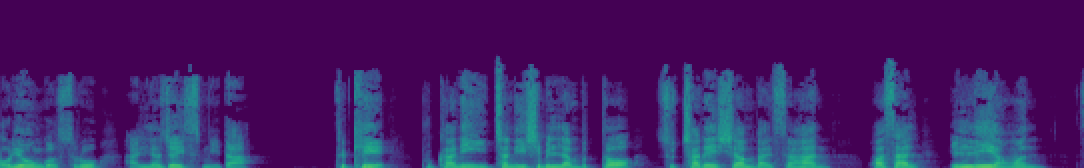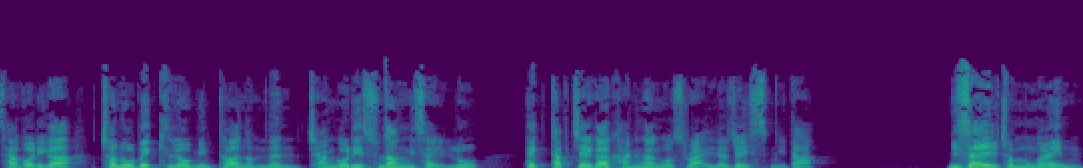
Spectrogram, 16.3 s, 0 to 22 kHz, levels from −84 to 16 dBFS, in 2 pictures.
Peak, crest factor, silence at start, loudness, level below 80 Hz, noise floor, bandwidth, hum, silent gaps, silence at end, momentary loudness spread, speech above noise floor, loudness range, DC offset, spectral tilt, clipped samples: -4 dBFS; 18 dB; 0 s; -22 LUFS; -56 dBFS; -84 dBFS; 13.5 kHz; none; none; 0 s; 10 LU; 63 dB; 4 LU; under 0.1%; -5 dB/octave; under 0.1%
